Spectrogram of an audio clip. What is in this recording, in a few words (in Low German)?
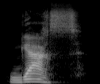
"Garss", Platt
